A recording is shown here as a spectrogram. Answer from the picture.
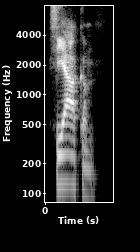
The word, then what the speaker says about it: Siakam: Siakam.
